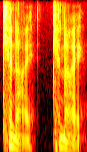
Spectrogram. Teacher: can shortens to just can so you won't hear the vowel a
